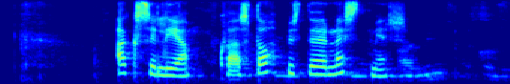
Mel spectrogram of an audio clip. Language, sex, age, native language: Icelandic, female, 20-29, Icelandic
